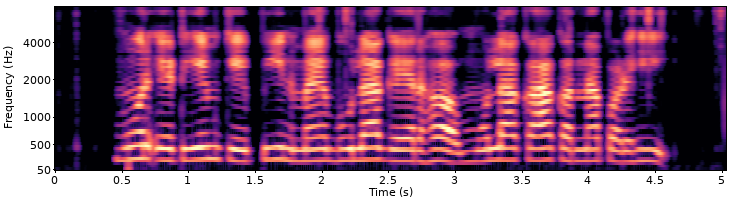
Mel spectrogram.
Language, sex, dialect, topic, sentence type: Chhattisgarhi, female, Eastern, banking, question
